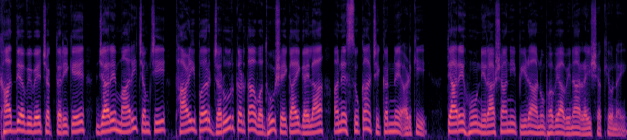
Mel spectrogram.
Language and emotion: Gujarati, sad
